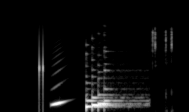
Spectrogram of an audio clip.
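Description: Chat-message sound effect: a click and a quick rising 'bloop' about half a second in, then a bright chime of several tones that rings down, with a couple of short high ticks at the end.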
